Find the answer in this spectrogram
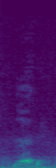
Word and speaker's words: croissant: lot of people go croissant, but Yes. it's croissant. Croissant. Croissant. Croissant. Croissant. Yeah. And if you can say it, The T is silent.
